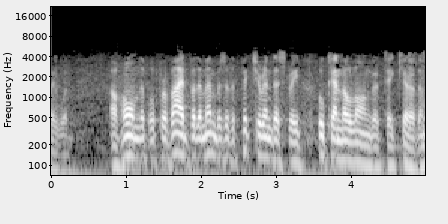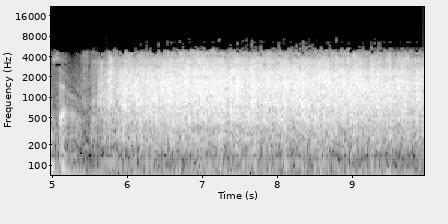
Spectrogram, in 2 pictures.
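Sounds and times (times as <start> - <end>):
speech: 0.0 - 6.0
audience applause as stars enter stage: 5.6 - 9.9.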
